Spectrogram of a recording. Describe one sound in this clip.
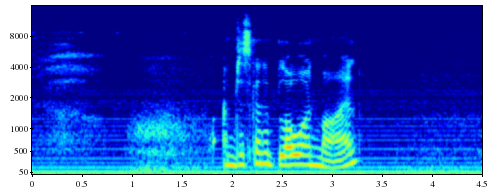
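A woman blows softly into a drink.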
